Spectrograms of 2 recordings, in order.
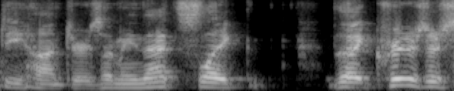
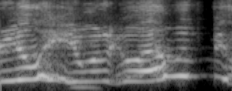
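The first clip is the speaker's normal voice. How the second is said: put-on surprised voice, higher pitched. Retelling how Billy reacts when she agrees to go out: imitating surprised Billy. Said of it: "he's all surprised".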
